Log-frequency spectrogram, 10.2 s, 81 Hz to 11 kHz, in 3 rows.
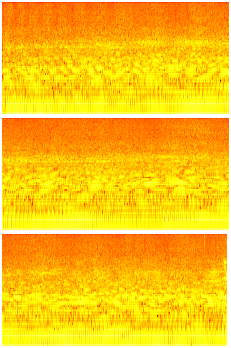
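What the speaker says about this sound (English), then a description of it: "So I'm going to run the engines up a little bit first." The twin engines of a Loganair BN2 Islander in a flight simulator drone steadily, running up with a constant loud hum and a slight shift in pitch midway through.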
